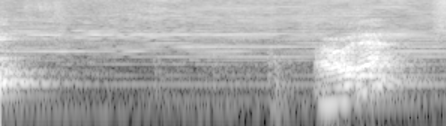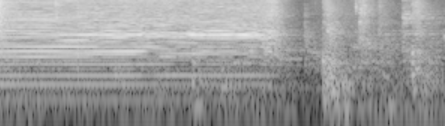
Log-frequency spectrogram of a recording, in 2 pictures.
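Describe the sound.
An electric hair clipper buzzes steadily with a constant droning hum, swelling briefly louder midway, then cuts off near the end. A voice speaks briefly over it.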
